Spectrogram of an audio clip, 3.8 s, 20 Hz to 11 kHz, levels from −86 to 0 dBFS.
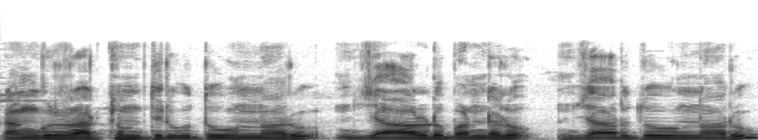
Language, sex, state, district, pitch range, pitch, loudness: Telugu, male, Telangana, Hyderabad, 130-135 Hz, 135 Hz, -14 LUFS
